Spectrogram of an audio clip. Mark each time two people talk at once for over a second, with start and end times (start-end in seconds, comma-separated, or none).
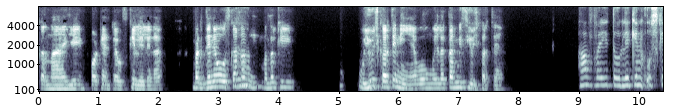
none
